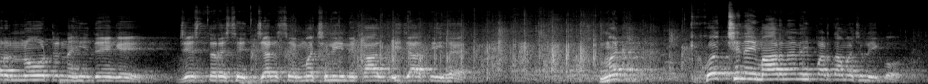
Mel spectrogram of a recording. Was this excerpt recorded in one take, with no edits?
yes; 0 cuts

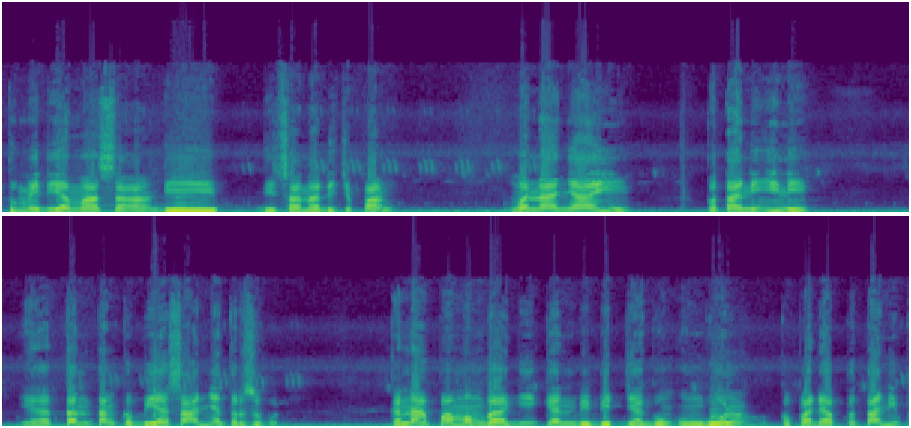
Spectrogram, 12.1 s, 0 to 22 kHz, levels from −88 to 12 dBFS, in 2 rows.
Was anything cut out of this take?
no; 0 cuts

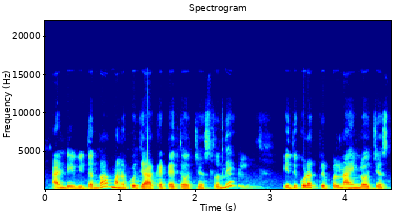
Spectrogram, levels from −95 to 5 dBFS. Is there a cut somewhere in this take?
no; 0 cuts

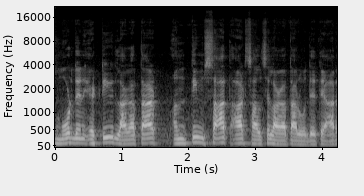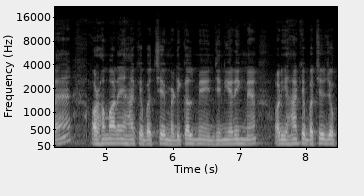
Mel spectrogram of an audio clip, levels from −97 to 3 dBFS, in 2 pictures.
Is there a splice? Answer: no; 0 cuts

